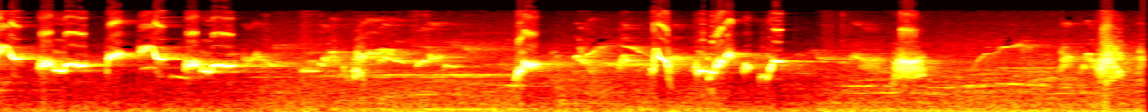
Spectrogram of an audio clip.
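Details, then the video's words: Competitive song of a caged red-whiskered bulbul, a rush of quick whistled notes at the start, then scattered loud chirpy phrases and softer warbles. "Chào mào kích đấu căng lửa chơi cực hay"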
